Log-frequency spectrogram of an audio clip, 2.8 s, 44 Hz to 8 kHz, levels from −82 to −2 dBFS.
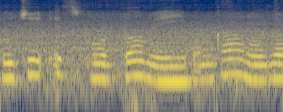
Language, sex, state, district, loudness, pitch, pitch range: Hindi, female, Madhya Pradesh, Umaria, -14 LUFS, 210 Hz, 200-230 Hz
